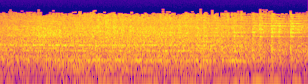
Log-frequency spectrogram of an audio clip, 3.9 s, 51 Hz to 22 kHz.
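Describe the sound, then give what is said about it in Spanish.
A train pulls away at night from a rural village, bound for Madrid: a steady, loud rail rumble with a clickety-clack of wheels that holds evenly throughout, with no voices. “En mitad de la noche del 19 de agosto de 1990, un tren se aleja de Puerto Urraco rumbo a Madrid.”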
